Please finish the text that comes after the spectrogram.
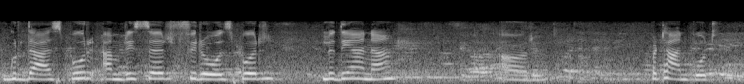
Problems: constant background noise, continuous background conversations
